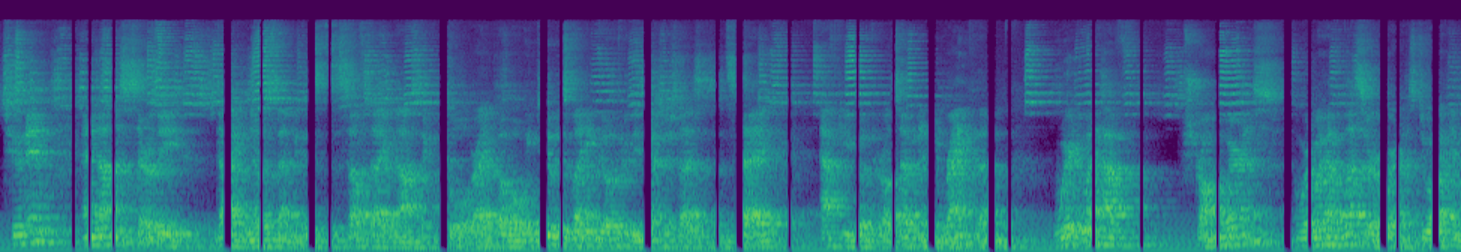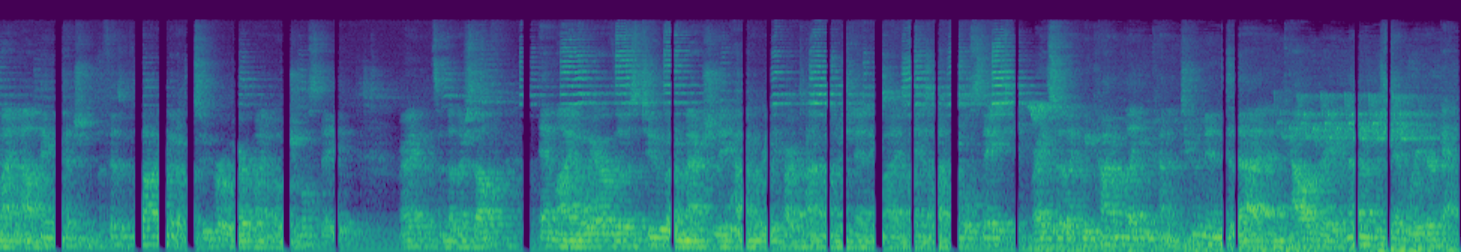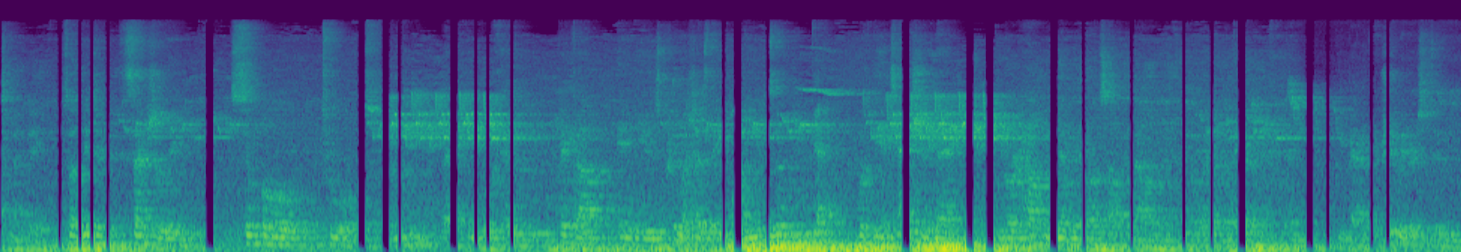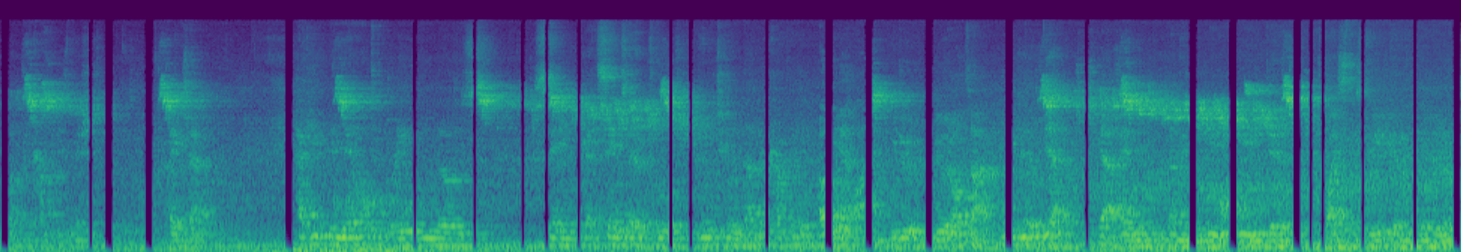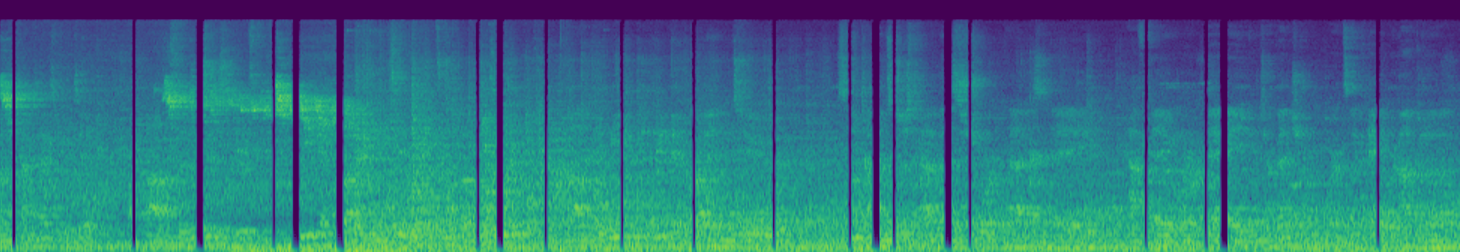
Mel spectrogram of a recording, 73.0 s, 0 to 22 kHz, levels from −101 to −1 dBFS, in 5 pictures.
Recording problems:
room echo; strong; dies away in 0.8 s
off-mic speech; far
animal sounds; very loud; throughout; 3 dB above the speech
electrical hum; faint; throughout; 50 Hz, 25 dB below the speech
choppy; very; 9% of the speech affected

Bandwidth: 15.5 kHz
